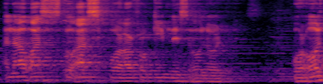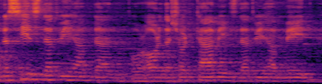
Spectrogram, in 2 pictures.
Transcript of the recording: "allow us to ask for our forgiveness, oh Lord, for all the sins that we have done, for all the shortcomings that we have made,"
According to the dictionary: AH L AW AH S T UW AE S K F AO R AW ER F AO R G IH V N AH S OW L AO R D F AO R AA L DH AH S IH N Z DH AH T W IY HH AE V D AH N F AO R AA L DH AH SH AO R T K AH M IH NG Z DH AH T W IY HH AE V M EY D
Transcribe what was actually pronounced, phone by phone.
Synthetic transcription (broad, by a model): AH L AW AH S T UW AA S K F AO R AW ER F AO R G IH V N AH S OW L AO R D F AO R AA L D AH S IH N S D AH T W IY HH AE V D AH N F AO R AA L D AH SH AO R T K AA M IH NG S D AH T W IY HH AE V M EY D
